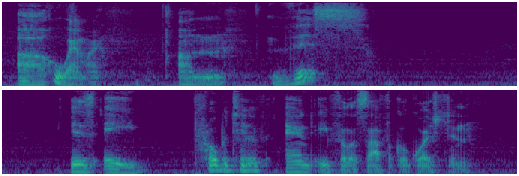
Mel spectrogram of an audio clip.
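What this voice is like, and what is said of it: Slightly hoarse, congested voice. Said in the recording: “I have a little cold right now, so my throat is a little cloudy”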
